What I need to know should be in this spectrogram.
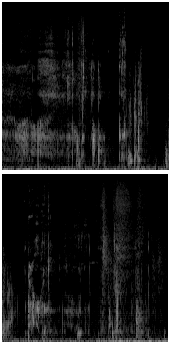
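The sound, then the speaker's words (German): Someone takes a sip of a drink: quiet slurps and wet mouth clicks, with soft breathy, whispery sounds between the sips. “Ja, ich nehme mal einen Schluck hier.”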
